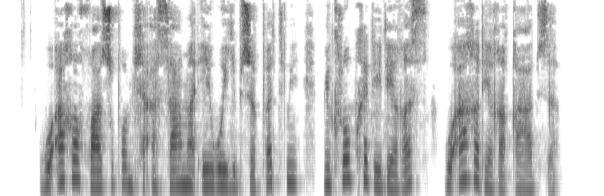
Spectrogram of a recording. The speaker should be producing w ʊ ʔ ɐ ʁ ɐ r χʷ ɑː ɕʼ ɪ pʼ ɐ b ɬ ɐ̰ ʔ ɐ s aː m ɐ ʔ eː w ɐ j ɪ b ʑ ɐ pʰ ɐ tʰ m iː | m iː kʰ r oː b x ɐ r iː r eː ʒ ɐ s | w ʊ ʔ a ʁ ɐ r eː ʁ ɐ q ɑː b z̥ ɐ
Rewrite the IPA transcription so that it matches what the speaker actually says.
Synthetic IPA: w ʊ ʔ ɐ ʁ ɐ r χʷ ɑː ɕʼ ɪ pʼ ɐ m ɬ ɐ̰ ʔ ɐ s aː m ɐ ʔ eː w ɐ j ɪ b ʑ ɐ pʰ ɐ tʰ m iː | m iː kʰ r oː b x ɐ r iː r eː ʁ ɐ s | w ʊ ʔ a ʁ ɐ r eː ʁ ɐ q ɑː b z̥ ɐ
